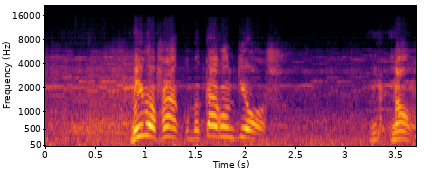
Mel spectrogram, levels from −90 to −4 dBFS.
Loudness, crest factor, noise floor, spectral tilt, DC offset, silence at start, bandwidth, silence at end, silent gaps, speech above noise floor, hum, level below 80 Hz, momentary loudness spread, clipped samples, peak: -20 LUFS; 18 dB; -40 dBFS; -5 dB/octave; under 0.1%; 0 s; 11.5 kHz; 0 s; none; 21 dB; none; -46 dBFS; 25 LU; under 0.1%; -4 dBFS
